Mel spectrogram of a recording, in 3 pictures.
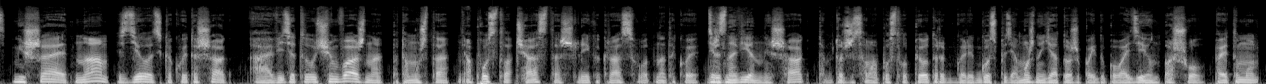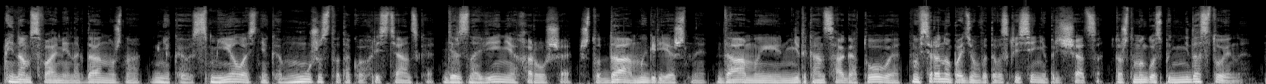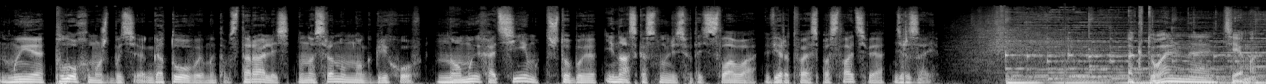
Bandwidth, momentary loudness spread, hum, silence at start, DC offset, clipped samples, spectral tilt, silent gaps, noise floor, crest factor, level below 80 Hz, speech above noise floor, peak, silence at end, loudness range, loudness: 16.5 kHz; 7 LU; none; 0 s; 0.2%; under 0.1%; -4.5 dB/octave; none; -35 dBFS; 14 dB; -28 dBFS; 22 dB; 0 dBFS; 0 s; 3 LU; -13 LUFS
